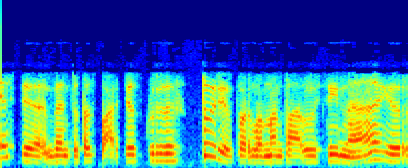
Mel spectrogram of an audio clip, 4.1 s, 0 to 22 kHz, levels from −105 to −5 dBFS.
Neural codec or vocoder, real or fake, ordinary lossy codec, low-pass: none; real; MP3, 32 kbps; 10.8 kHz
